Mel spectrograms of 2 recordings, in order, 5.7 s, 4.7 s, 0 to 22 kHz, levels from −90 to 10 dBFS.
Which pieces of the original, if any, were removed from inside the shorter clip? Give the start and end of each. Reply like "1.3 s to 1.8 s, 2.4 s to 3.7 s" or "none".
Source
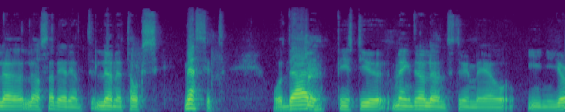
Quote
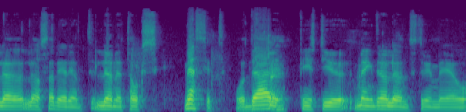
2.3 s to 2.7 s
